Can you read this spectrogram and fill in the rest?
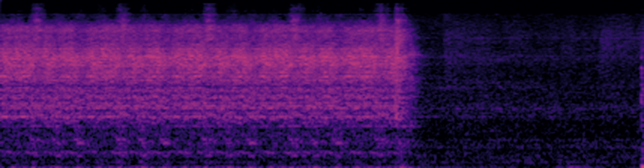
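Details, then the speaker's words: Drift project car, crank test with tach lead on injector signal: steady starter whirr under three seconds with no firing, no injector pulse or fuel spray; crank-no-start traced to a bad relay. "I don't think we got any uh fuel spray. Yeah, can't really tell."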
